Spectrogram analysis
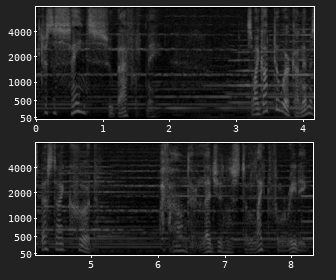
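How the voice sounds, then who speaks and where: Wry scholarly schoolmaster: lowish voice, expressive range, dry literate storytelling for radio drama. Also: male voice, over loud music. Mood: quiet enthusiasm. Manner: dry, literate, measured irony. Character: wry, learned schoolmaster, a wounded veteran narrating his life. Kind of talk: dramatized first-person radio narration. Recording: 1980 radio drama cassette transfer.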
